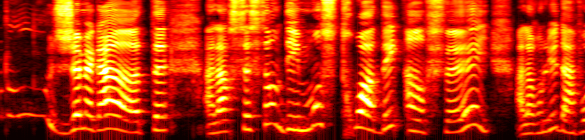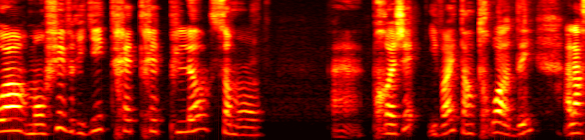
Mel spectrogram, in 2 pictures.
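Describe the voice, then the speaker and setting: Bright, chatty Québécois craft teacher. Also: female voice, on the high side. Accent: Québécois French. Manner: chatty, upbeat, explains each step. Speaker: scrapbooking instructor. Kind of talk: casual craft tutorial.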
